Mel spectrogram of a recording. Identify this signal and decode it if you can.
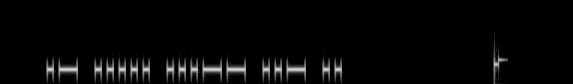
Morse code, heard as a keyed tone, about 20 wpm, 700 Hz. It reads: A53UI
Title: Code Groups - 5 Letter:Numbers - 20wpm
